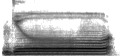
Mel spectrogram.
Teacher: pastikan dia yang berperan adalah tengah lidah langit-langit atas. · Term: jim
